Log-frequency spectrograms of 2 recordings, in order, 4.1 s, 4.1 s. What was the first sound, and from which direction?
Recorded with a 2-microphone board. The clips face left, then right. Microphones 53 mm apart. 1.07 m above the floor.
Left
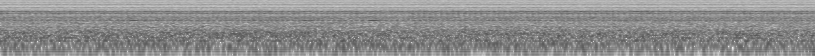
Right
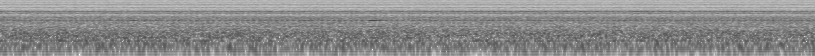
Only background noise.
